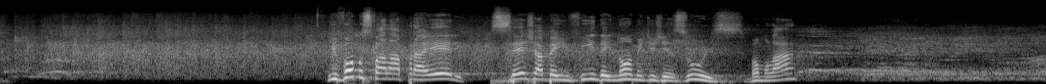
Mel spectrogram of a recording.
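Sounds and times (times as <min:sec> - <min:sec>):
applause: 0:00.0 - 0:07.3
speech: 0:03.3 - 0:08.1.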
